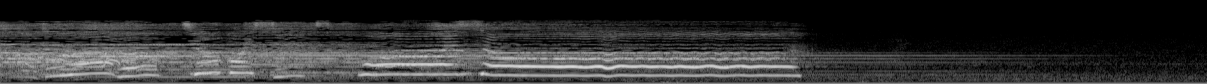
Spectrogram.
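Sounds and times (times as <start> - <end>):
girl singing long notes: 0.0 - 8.2.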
